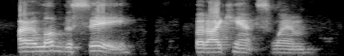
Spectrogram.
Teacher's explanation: the T in but will turn to a D sound.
